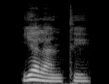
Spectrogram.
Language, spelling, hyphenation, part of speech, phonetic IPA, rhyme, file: Hungarian, jelenti, je‧len‧ti, verb, [ˈjɛlɛnti], -ti, Hu-jelenti.ogg
- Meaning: third-person singular indicative present definite of jelent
